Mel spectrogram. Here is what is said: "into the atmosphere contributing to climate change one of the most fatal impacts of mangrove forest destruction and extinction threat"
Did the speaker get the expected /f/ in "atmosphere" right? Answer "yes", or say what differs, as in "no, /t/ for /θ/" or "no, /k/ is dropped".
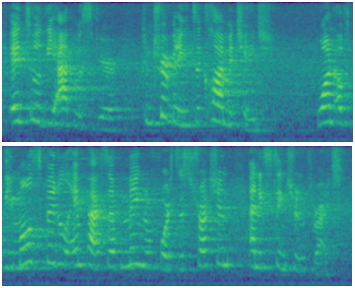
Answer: yes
